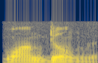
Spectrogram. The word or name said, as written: Kwangtung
